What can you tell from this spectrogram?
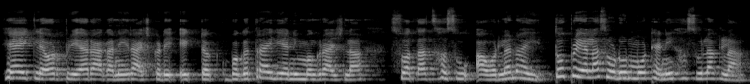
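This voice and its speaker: A woman narrating a romantic story in a steady, calm reading voice. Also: a little high, moderate pace. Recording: roomy echo.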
